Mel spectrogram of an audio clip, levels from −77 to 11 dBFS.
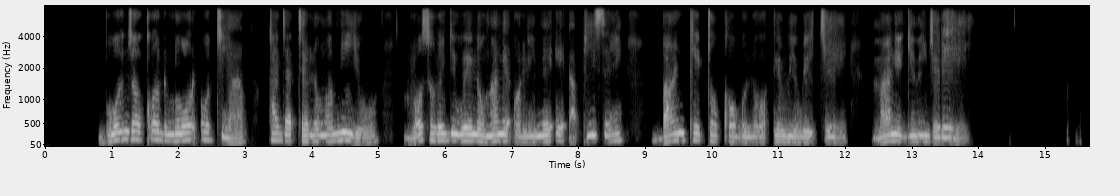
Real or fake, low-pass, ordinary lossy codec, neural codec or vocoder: fake; 7.2 kHz; none; codec, 16 kHz, 1 kbps, FreqCodec, smaller model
